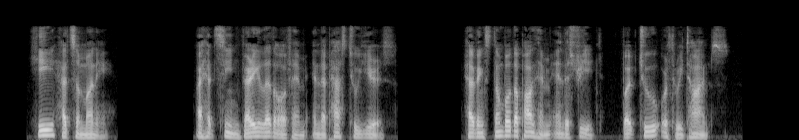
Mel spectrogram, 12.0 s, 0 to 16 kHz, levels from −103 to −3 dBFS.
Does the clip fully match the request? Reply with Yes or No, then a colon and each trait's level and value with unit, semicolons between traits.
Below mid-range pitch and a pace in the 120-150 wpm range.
Yes: very low, 90 Hz; average, 140 wpm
